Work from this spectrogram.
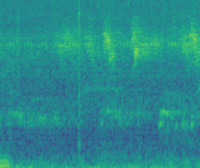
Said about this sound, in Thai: เสียงนกเป็นธรรมชาติ เป็นเพียงแค่เสียงกระทบแล้วก็ดับไป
